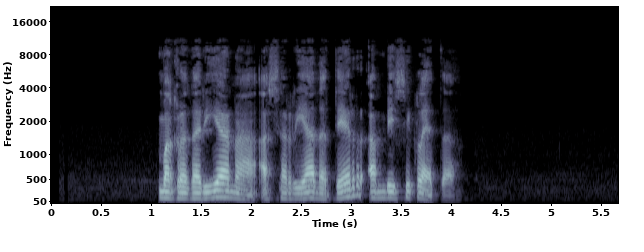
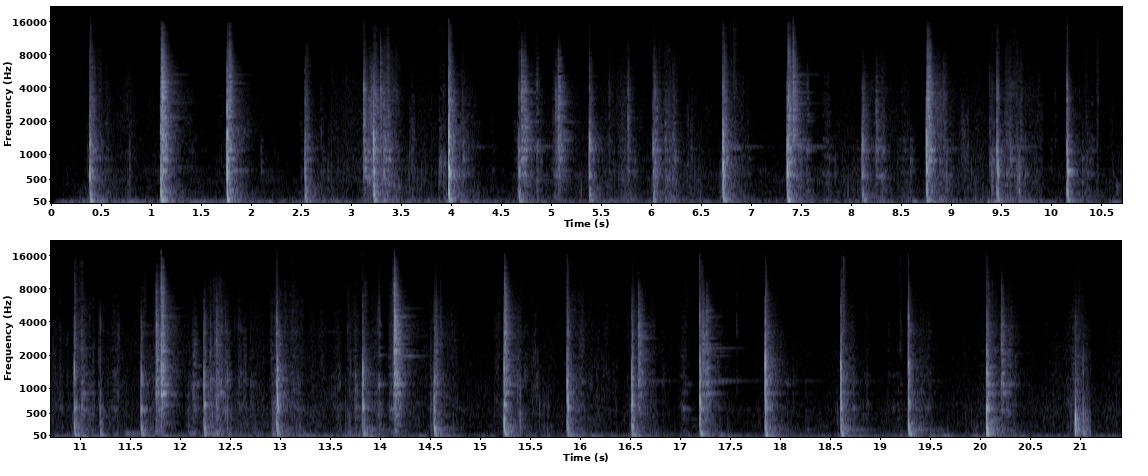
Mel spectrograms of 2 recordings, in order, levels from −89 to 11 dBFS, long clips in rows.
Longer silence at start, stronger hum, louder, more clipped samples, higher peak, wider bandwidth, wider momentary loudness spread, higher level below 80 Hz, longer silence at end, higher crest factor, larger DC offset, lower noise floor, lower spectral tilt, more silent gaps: first, 1.1 s vs 0.4 s; neither; first, -21 LUFS vs -35 LUFS; neither; about the same, -2 dBFS vs -4 dBFS; second, 11.5 kHz vs 16 kHz; second, 7 LU vs 22 LU; second, -64 dBFS vs -50 dBFS; first, 1.65 s vs 0.3 s; second, 22 dB vs 34 dB; neither; first, -73 dBFS vs -64 dBFS; first, -5.5 dB/octave vs -3.5 dB/octave; neither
